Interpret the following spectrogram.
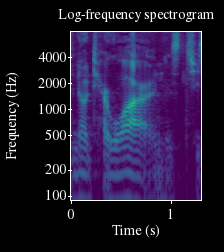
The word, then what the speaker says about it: terroir: So I think an important first step is to get rid of all that and pronounce it like good Americans do. So I say terroir, and most people I know say terroir.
